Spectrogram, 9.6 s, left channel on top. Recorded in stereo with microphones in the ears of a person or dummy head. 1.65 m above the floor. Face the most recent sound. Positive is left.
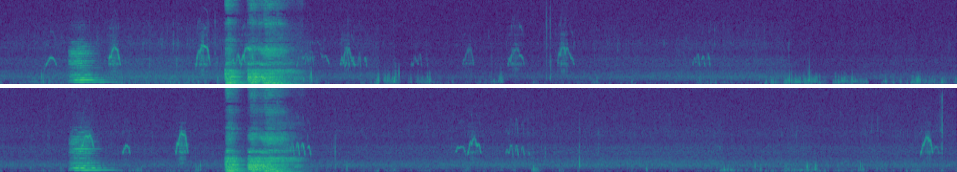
turn(degrees=35)  # may be behind; listen again after turning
